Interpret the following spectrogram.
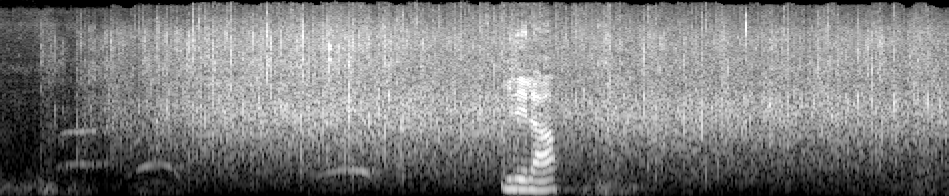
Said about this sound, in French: Au saxophone ténor, il a été l'un des saxophonistes de …. Veuillez applaudir ….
